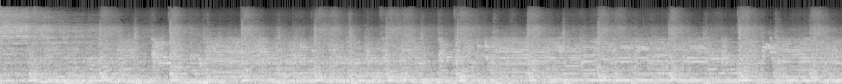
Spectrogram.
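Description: Live rock band playing: distorted electric guitar, bass guitar and drum kit, with drum and cymbal hits recurring steadily through the passage.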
